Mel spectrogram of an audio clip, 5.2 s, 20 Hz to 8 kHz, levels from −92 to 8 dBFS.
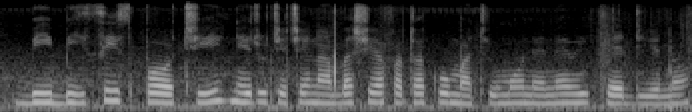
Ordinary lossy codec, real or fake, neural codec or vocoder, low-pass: none; real; none; 7.2 kHz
